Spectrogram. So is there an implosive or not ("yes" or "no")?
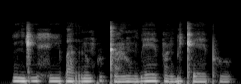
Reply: yes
